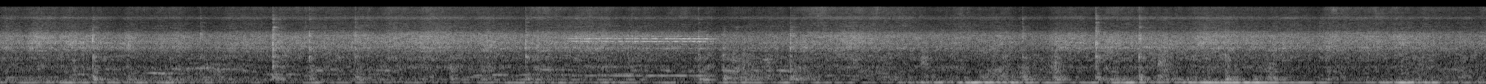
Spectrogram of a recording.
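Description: Onions and tomatoes sizzling in hot oil in a kadhai, a steady frying hiss as the tomatoes cook down soft, while a metal slotted spatula stirs them with scattered scrapes and taps against the pan.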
